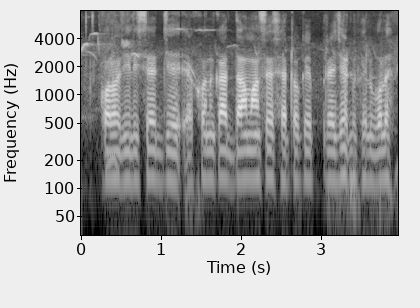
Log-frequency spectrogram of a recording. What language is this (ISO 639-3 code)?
ben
